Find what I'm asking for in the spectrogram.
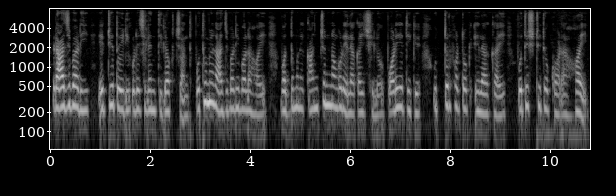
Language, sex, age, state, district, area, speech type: Bengali, female, 18-30, West Bengal, Purba Bardhaman, urban, spontaneous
